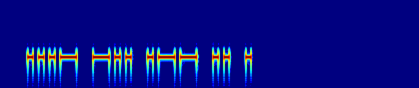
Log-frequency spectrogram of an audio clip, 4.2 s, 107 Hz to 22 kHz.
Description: Morse code, heard as a keyed tone, about 22 wpm, 700 Hz. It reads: VDWIE
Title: Five Challenging Letter-Number Combinations 22wpm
